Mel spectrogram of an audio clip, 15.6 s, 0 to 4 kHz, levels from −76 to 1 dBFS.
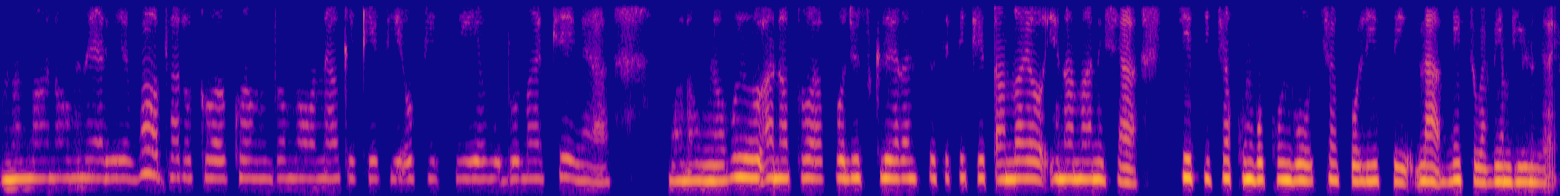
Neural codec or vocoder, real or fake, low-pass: codec, 16 kHz, 1.1 kbps, Voila-Tokenizer; fake; 3.6 kHz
